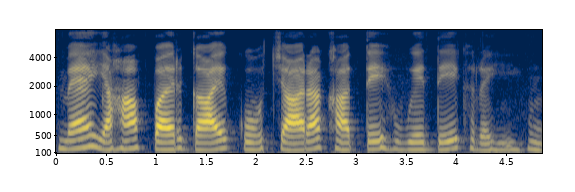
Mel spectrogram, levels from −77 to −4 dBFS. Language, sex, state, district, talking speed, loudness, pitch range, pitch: Hindi, female, Madhya Pradesh, Katni, 135 wpm, -17 LUFS, 170-200 Hz, 180 Hz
